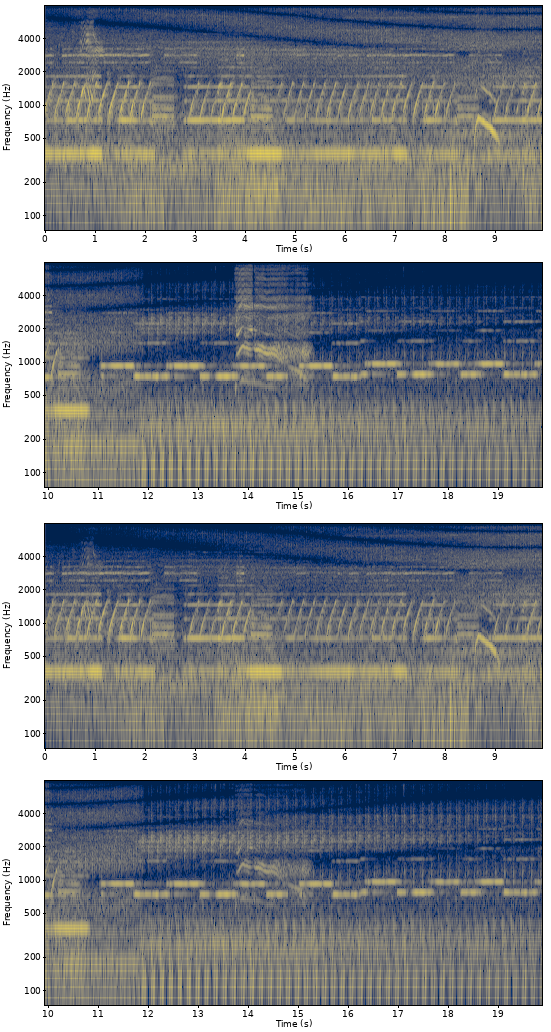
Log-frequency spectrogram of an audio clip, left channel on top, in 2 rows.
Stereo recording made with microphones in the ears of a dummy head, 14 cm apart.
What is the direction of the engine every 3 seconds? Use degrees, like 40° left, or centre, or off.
50° left, 40° left, 10° left, 20° right, 50° right, 60° right, 70° right.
